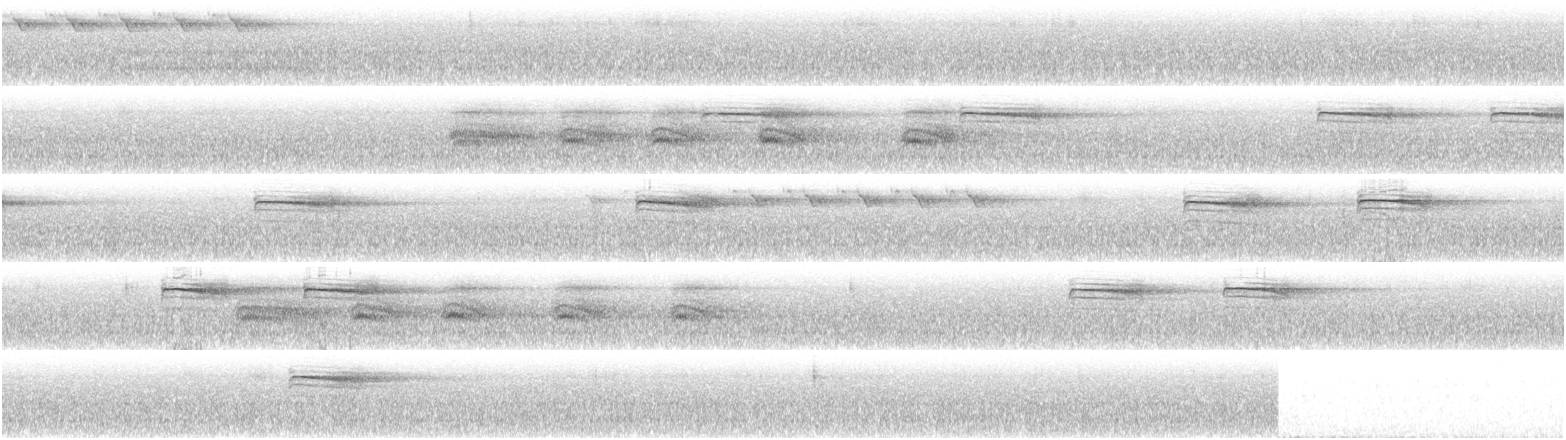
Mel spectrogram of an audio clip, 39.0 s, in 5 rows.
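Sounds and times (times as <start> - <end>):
birds calling: 10.1 - 13.3, 21.5 - 23.2, 24.2 - 27.2, 28.8 - 30.4, 32.6 - 33.5.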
